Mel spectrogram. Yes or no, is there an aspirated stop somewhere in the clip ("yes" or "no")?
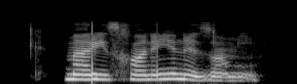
no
